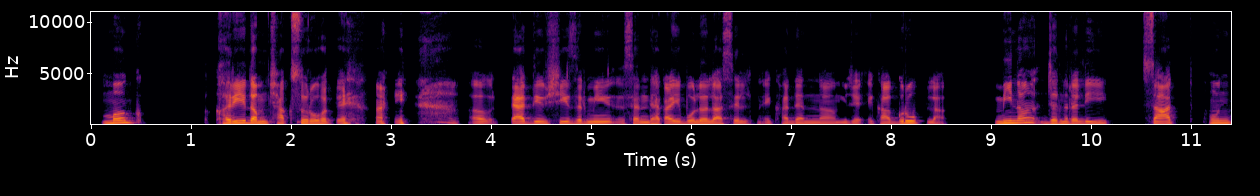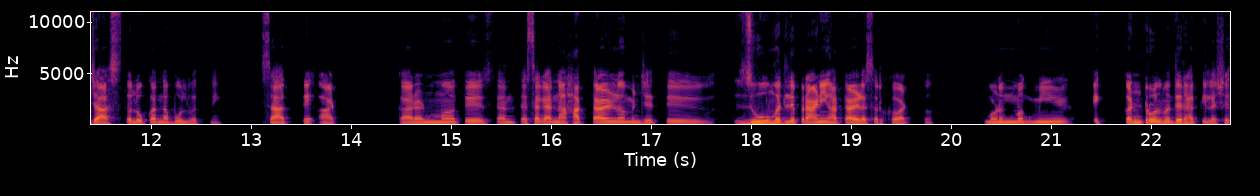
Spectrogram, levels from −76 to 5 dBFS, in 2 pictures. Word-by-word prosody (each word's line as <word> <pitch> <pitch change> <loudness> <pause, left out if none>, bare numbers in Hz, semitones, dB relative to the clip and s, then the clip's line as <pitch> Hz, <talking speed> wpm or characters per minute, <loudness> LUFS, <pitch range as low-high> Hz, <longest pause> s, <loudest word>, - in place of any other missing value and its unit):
मग, 220 +5 +3 0.8
खरी 185 +3 +6
दमछाक 180 -2 +4
सुरू 165 -4 +3
होते. 155 +2 0 0.3
आणि 185 +1 -2 0.7
अ, 145 +1 -1 0.3
त्या 160 0 +9
दिवशी 160 +1 +1
जर 160 0 -1
मी 150 -2 0
संध्याकाळी 150 +2 0
बोलवलं 145 0 +2
असेल, 130 -2 -2 0.2
एखाद्यांना 125 -1 -5
म्हणजे 130 +1 -6
एका 140 +2 -2
ग्रुपला. 190 -7 +1 0.5
मी 185 +4 +4
ना 215 +3 +3 0.2
जनरली 160 +4 0 0.4
7 170 +2 +1 0.2
हून 195 0 +1
जास्त 150 -1 +1
लोकांना 150 -1 -1
बोलवत 120 -4 -5
नाही. 110 0 -17 0.4
7 130 -1 +1 0.2
ते 145 - -3
8 115 -3 -3 0.6
कारण 145 +1 0
मग 150 0 0
ते 165 -1 +1
त्यान 150 -2 -4
त्या 155 - -4
सगळ्यांना 155 +2 +1
हाताळणं, 160 +5 +3
म्हणजे 155 -1 -3
ते 145 -4 -5 0.4
झूमधले 180 +1 +4
प्राणी 160 -3 +4
हाताळल्यासारखं 140 0 +1
वाटतं. 120 -5 -6 0.5
म्हणून 150 +1 0
मग 155 -1 -1
मी 155 0 +1 0.5
एक 155 +1 -5 0.2
कंट्रोलमध्ये 180 0 +3
राहतील, 155 -1 -2
असे 150 +3 -4
155 Hz, 130 wpm, -23 LUFS, 140-170 Hz, 0.8 s, त्या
